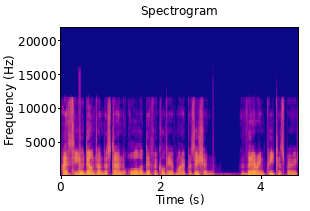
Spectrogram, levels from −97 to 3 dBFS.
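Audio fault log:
0.36–0.38 s and 3.03–3.05 s, repeated buffer: the same brief slice of speech plays twice more when fresh audio arrives late, a stutter heard as a click or quick buzz that fits a 10 ms buffer and drops about 20 ms. On a waveform, identical 10 ms segments repeat with hard joins, and the spectrogram shows vertical seams.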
